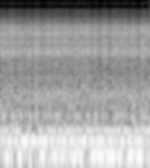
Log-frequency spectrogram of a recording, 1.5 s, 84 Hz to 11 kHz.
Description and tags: Recording of muted strumming on power chord B. On a les paul set to bridge pickup in drop D tuneing. With intended distortion. Recorded with Edirol DA2496 with Hi-z input.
